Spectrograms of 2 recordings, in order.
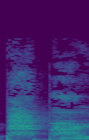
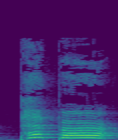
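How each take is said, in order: First: Soft, hushed call for a dog; hushed, tentative call; whispered call. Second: High, loud call for a dog; calling out loudly, pitched high; yelled call. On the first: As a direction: call the dog's name quietly, barely risking it. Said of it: "I whispered". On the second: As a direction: shout the name to bring the dog running. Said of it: "I yelled". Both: A narrator's reading.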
